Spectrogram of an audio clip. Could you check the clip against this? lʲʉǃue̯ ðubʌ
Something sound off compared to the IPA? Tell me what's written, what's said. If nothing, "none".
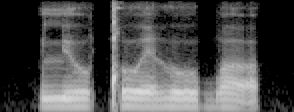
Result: ʉ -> u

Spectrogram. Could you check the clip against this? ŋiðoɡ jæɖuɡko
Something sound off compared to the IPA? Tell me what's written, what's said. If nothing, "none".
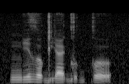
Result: ɖ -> ɡ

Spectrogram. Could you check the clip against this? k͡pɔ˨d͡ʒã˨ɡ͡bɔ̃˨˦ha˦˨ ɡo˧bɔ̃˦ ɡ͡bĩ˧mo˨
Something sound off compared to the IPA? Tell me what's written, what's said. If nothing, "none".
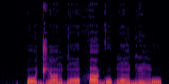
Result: none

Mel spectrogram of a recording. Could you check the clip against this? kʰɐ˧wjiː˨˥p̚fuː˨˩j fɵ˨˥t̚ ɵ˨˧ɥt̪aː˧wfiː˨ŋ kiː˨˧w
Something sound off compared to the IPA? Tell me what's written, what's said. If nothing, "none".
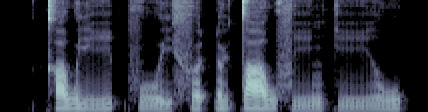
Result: none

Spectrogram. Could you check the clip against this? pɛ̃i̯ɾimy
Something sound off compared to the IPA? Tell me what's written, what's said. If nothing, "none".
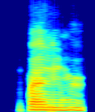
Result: none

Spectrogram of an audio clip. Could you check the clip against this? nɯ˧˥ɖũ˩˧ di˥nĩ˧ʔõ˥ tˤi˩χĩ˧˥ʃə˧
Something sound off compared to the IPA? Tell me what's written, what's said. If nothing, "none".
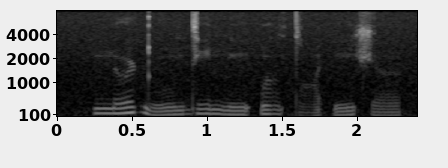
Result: χ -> ʔ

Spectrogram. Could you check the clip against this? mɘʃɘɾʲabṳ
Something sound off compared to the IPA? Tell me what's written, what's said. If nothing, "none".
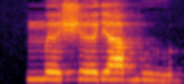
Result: none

